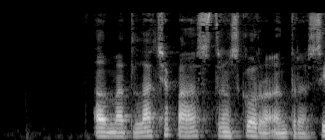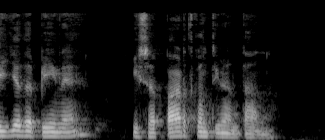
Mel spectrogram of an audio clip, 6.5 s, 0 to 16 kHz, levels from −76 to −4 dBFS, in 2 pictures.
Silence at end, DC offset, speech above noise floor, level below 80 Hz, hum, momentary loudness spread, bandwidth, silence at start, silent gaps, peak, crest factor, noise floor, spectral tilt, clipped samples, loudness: 0.5 s; under 0.1%; 42 dB; -52 dBFS; none; 10 LU; 11.5 kHz; 0.95 s; none; -8 dBFS; 18 dB; -67 dBFS; -4.5 dB/octave; under 0.1%; -25 LUFS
